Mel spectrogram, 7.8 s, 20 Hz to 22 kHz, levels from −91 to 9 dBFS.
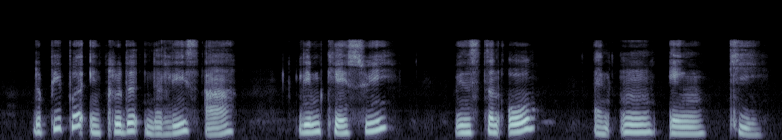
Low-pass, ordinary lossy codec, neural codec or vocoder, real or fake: none; none; codec, 16 kHz, 16 kbps, FreqCodec, smaller model; fake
